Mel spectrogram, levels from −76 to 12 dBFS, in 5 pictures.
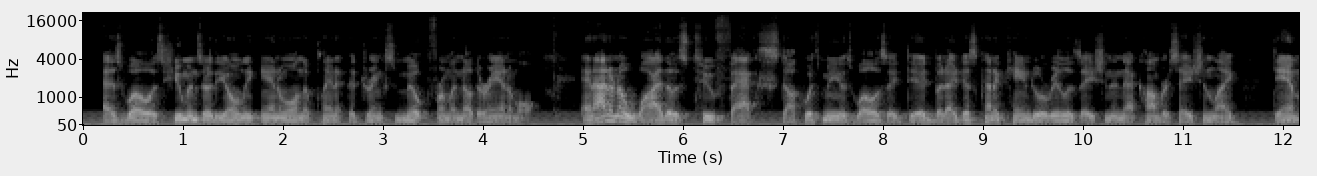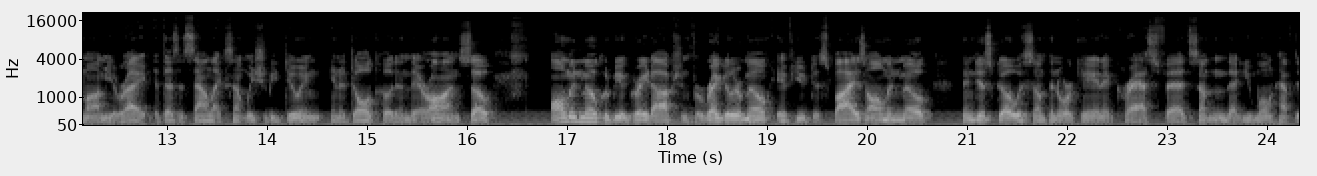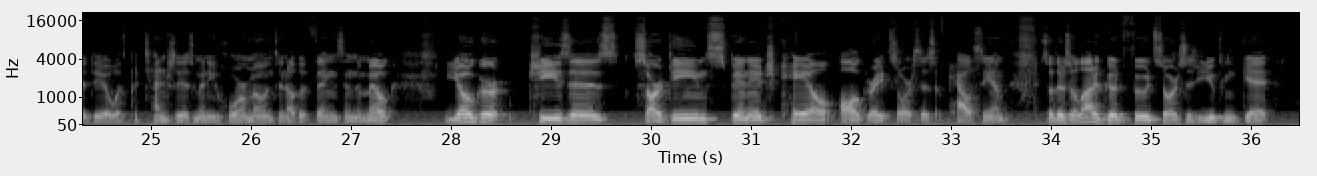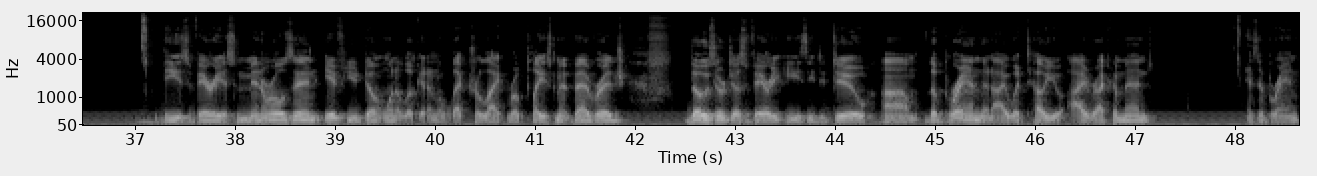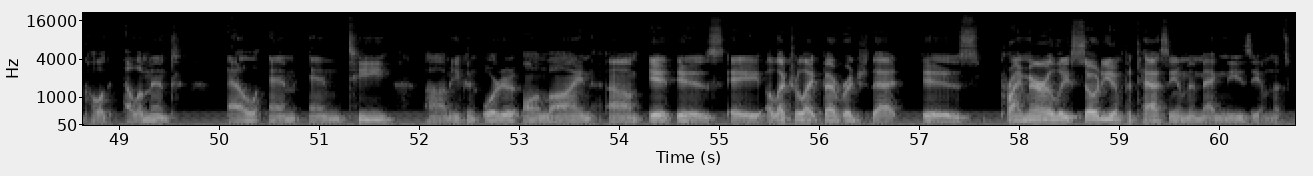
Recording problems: electrical hum; faint; throughout; 60 Hz, 30 dB below the speech

